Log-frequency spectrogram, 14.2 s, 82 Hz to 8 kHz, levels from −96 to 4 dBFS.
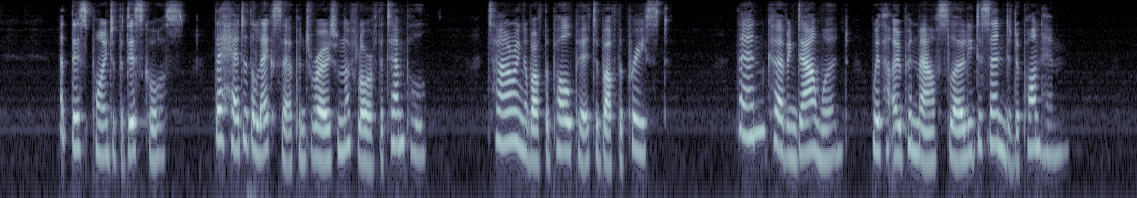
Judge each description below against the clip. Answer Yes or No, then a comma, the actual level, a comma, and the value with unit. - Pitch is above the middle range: Yes, high, 235 Hz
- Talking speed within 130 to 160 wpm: Yes, average, 150 wpm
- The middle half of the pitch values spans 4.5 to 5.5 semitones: Yes, average, 5.2 semitones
